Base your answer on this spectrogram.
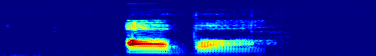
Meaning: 1. a male given name 2. a town in Fejér County, Hungary
- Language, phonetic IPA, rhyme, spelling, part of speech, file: Hungarian, [ˈɒbɒ], -bɒ, Aba, proper noun, Hu-Aba.ogg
